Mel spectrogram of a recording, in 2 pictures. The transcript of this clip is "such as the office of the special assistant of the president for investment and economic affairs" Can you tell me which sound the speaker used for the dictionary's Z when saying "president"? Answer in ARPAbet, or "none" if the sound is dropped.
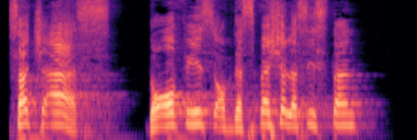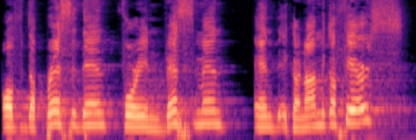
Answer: S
